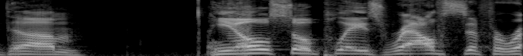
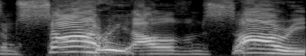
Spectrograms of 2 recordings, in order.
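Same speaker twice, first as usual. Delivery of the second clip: overwrought apology; 7 dB louder than usual. Retold or imitated. Stressed penguin apologises to Olive, loud and flustered.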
